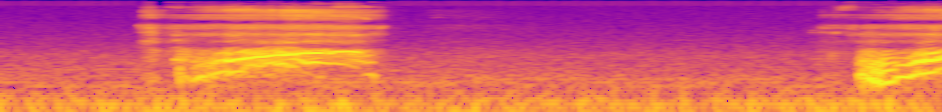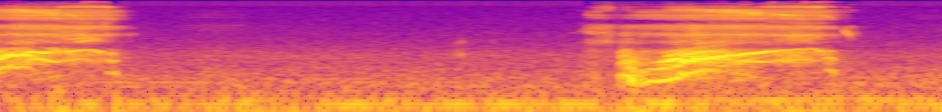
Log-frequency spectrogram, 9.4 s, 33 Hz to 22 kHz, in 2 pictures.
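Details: Sleeping Jack Russell Terrier dog: three soft, rising, nasal whistling snores about four seconds apart, roughly 17 breaths a minute; ordinary snoring.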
